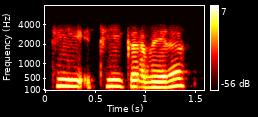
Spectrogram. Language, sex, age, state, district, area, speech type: Sindhi, female, 30-45, Uttar Pradesh, Lucknow, urban, conversation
